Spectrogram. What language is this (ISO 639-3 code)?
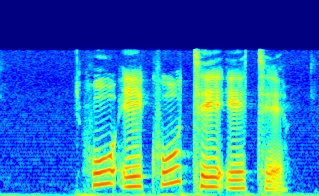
nor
